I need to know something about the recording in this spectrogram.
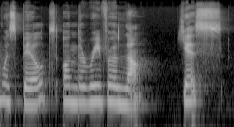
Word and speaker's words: Ain: 50 years ago, a dam was built on the river Lyon. Yes, pronounced like the number 1 in French, where it powers its energy.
